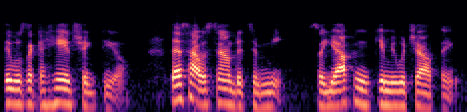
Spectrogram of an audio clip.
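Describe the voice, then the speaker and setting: A woman's voice: low voice, steady tone, moderate pace. A woman giving opinionated, emphatic gossip commentary in a casual livestream chat. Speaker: co-host of a livestream. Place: livestream call. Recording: muffled lo-fi livestream audio.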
